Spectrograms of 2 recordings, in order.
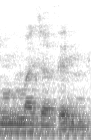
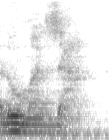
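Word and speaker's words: لُمَزَة: Kemudian yang ketiga adalah lumazah, dibaca lumazatin, dibaca lumazatin tapi harus dibaca lumazah.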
